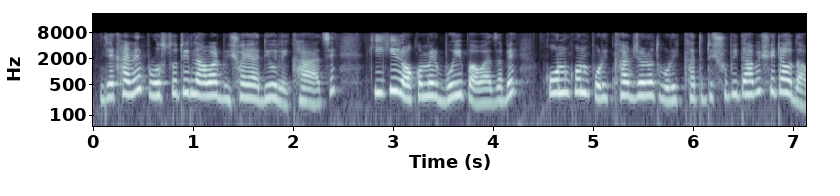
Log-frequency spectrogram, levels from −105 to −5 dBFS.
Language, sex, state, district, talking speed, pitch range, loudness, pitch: Bengali, female, West Bengal, Jalpaiguri, 195 wpm, 250-320 Hz, -21 LUFS, 285 Hz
